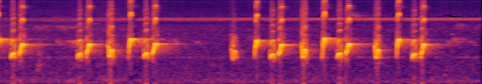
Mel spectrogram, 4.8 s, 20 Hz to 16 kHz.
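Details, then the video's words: Nok dok taeng bird song, used to train young birds and stir them up; clusters of sharp, bending chirps in quick bursts, separated by short pauses, with a steady high faint tone behind. "เสียงนกดอกแตงEp.2 ใช้หัดลูกนก เปิดให้นกคึก!!"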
